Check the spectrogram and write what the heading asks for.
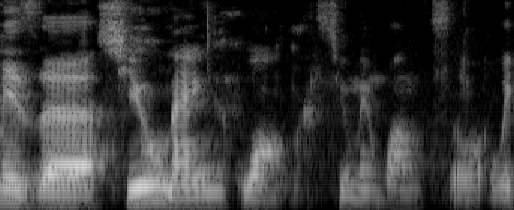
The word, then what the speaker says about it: Sui Meing: Xiumeng. Capital M-E-I-N-G. It's S-U-I. There's no sh.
